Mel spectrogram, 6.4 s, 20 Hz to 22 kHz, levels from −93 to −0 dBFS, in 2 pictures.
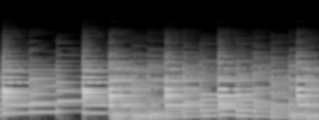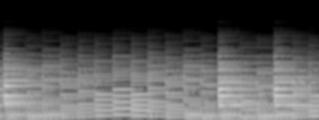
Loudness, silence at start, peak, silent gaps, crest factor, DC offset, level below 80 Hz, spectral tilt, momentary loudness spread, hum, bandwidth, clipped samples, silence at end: -21 LUFS; 0 s; -2 dBFS; none; 18 dB; under 0.1%; -44 dBFS; -8 dB/octave; 6 LU; none; 7.6 kHz; under 0.1%; 0 s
